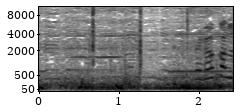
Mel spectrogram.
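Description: Steady low rumble of a moving car heard from inside the cabin, with music playing over it and three short sharp clicks.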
